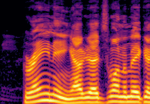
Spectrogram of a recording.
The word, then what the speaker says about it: Groening: it Matt graining or groaning graining I just want to make sure make sure I got his name right he always says his name rhymes with complaining so like before before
